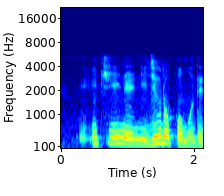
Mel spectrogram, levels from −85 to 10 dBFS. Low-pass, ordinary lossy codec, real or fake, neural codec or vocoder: 5.4 kHz; AAC, 32 kbps; real; none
